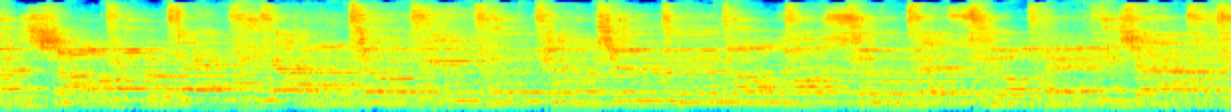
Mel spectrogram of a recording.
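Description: Live band playing a song: a man singing over strummed acoustic guitars.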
